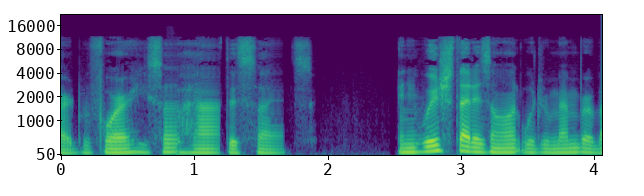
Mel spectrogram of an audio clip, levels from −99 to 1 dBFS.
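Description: Speech that breaks up three times early on: at 0.79–0.91 s, 1.08–1.22 s and 1.59–1.70 s the sound stretches into a held buzz or hiss that fades before resuming further along. These are bursts of packet loss. The receiver extended the last sound for roughly 80, 115 and 80 ms, and about 80, 120 and 80 ms of the original never arrives. Later, brief smears at 2.47–2.53 s and 2.62–2.68 s are short concealed packet losses, each around 40 ms of missing audio patched over with about 30 and 35 ms of continued sound, so a small piece of speech blurs or disappears. From 2.99 s to the end the speech runs about 6.2% fast and sits about a semitone (104 cents) sharp, a sudden detuning that is likely a drift correction step, where clock-matching software jumped the playback rate to rebalance its buffer.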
